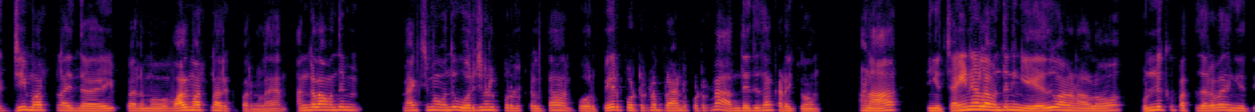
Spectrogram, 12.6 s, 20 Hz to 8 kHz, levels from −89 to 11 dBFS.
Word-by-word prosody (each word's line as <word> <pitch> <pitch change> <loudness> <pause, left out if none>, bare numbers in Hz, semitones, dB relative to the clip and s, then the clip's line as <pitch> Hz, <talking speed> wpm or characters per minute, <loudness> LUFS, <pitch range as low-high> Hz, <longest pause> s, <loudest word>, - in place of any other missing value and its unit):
G 200 +4 +1
Mart 190 -1 +1 0.3
இந்த 160 0 -1 0.3
இப்போ 160 -1 -6
நம்ம 150 0 -2 0.2
Walmart 190 +1 +6
எல்லாம் 180 -2 +1
இருக்கு 140 -2 -9
பாருங்களேன், 130 +3 -6 0.2
அங்கலாம் 195 +2 +2
வந்து 205 +1 0 0.6
மேக்ஸிமம் 195 +3 -2
வந்து 200 +2 0
ஒரிஜினல் 195 +3 -1
பொருட்கள் 160 -3 -5
தான் 180 -1 0
இப்போ 150 0 -14
ஒரு 145 - -3
பேர் 195 +1 +1
போட்டிருக்கு, 180 0 -3
பிராண்ட் 170 +1 -1
போட்டிருக்குனா, 170 +7 -4
அந்த 160 +2 -4
இது 170 - -1
தான் 190 - -4
கிடைக்கும், 145 -1 -2 0.5
ஆனா 155 -2 +4 0.5
நீங்க 160 0 +2
சைனாவில 225 +7 +6
வந்து 195 +1 +2
நீங்க 185 -3 +2 0.2
எது 175 +3 +5
வாங்கினாலும் 165 -2 +1 0.3
ஒன்னுக்கு 205 +5 0
பத்து 175 -1 -3
தடவை 170 +3 +2
நீங்க 165 -2 -1
175 Hz, 175 wpm, -24 LUFS, 160-190 Hz, 0.6 s, Walmart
